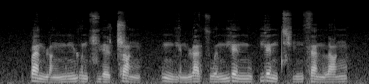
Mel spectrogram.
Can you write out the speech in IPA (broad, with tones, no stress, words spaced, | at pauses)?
pa˥˩nɻɑ˩ŋn̪ʊ˧˥ŋɻwə˧n t͡ɕɥɛ˨˩ʈ͡ʂɑ˥˩ŋ | pʊ˥˩ŋljɛ˩nɻä˥˩t͡swə˧˥n jɛ˥˩n̪u˨˩pjɛ˥˩n t͡ɕʰi˧˥ŋsa˥˩nlɑ˧˥ŋ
